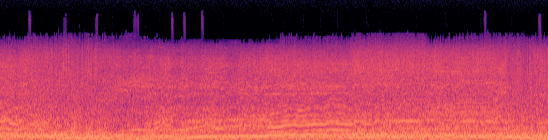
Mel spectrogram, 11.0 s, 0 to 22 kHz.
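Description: Dirt late model race car's V8 engine running hard at racing speed, its revs falling and rising again as it goes around the track.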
